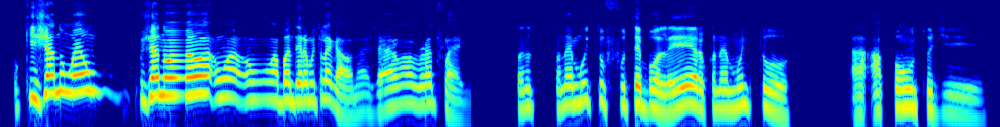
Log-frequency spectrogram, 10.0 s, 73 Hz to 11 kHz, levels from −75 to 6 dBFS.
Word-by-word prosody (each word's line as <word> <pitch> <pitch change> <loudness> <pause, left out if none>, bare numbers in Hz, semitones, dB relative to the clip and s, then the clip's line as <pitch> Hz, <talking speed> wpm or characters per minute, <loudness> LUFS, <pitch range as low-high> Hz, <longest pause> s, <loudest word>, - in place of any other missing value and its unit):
O 150 - -17
que 230 +9 -2
já 270 +6 +6
não 290 -1 +2
é 290 - +6
um 300 -1 -1 0.3
já 245 +4 +5
não 255 0 +7
é 255 0 +3
uma 275 +1 +8
uma 235 0 0
uma 215 0 -4
bandeira 205 0 +1
muito 205 +1 -7
legal, 200 - -2
né, 130 +2 -18
já - - -10
é 165 - -1
uma 190 +2 -6
red 190 0 -3
flag, 105 - -11 0.5
quando 155 +2 -9 0.2
quando 155 +2 -7
é - - -2
muito 200 +1 -7
futeboleiro, 160 -1 0
quando 150 +1 -8
é - - -4
muito 155 -7 -6 0.6
a 135 - -7
a - - -10
ponto 155 0 -4
de 120 -5 -17
180 Hz, 200 wpm, -23 LUFS, 150-220 Hz, 0.6 s, uma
